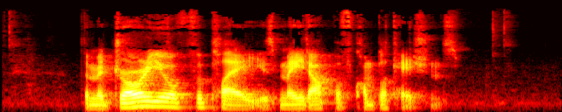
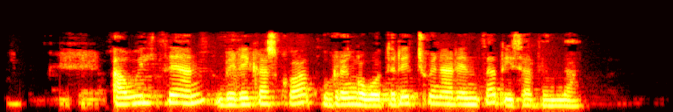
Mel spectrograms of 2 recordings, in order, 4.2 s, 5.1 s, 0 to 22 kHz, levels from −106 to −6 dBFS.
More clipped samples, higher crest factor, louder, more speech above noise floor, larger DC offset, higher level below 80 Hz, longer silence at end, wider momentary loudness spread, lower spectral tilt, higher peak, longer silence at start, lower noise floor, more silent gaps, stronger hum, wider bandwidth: neither; about the same, 20 dB vs 16 dB; second, -21 LUFS vs -17 LUFS; first, 48 dB vs 25 dB; neither; about the same, -68 dBFS vs -64 dBFS; first, 1 s vs 0.7 s; first, 16 LU vs 8 LU; about the same, -6 dB/octave vs -5 dB/octave; second, -4 dBFS vs 0 dBFS; first, 0.65 s vs 0.1 s; first, -69 dBFS vs -41 dBFS; neither; neither; first, 16 kHz vs 7.8 kHz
